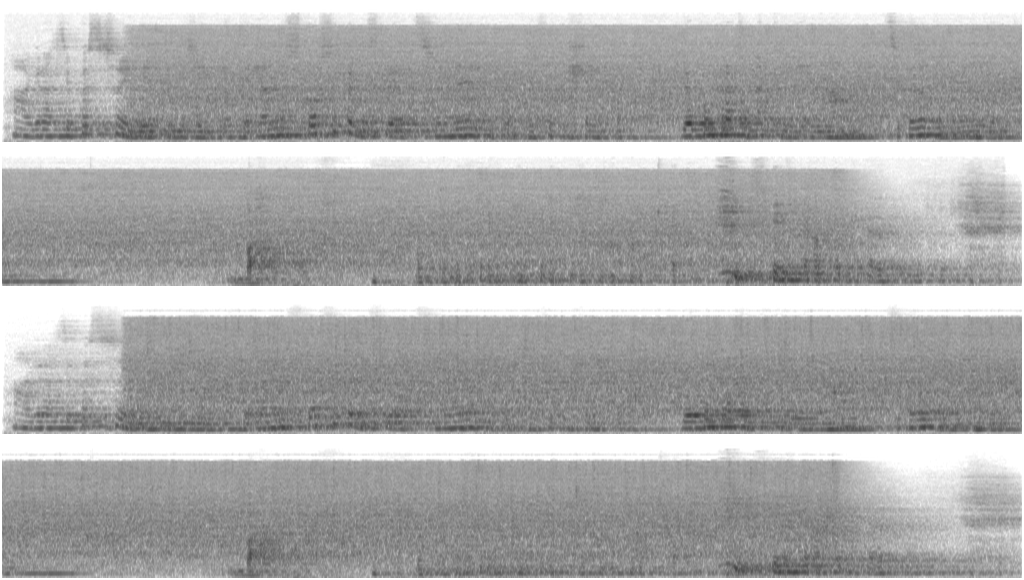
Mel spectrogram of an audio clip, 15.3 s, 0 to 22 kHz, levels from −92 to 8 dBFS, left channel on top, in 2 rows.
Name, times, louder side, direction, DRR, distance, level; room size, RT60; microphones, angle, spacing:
voice 1, 0.1-7.9 10.4-15.2, left 1 dB, 65° left, 1 dB, 0.8 m, -31 dB
sound 1, 0.9-14.0, right 3 dB, 70° right, 0.9 m, -33 dB
voice 2, 8.7-9.1 9.3-11.4 14.9-15.0, left 1 dB, 25° left, 0 dB, 0.7 m, -36 dB
8.1 x 6.1 x 3.5 m, 2.2 s
head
